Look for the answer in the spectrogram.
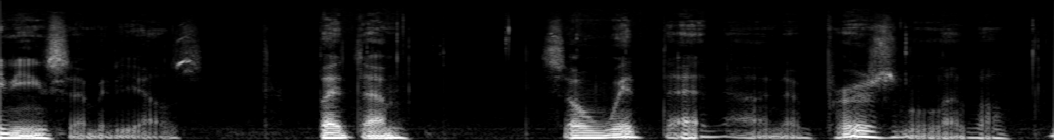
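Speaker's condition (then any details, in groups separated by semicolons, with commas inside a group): ALS; affects chest and throat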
